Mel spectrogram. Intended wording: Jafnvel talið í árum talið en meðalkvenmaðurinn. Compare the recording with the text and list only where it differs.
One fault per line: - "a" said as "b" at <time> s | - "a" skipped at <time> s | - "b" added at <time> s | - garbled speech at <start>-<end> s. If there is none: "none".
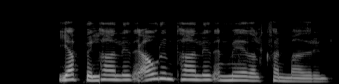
none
